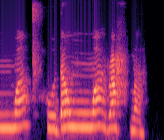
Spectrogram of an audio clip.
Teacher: So I joined the dal and the wa, the sound together, instead of saying hudan wa.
